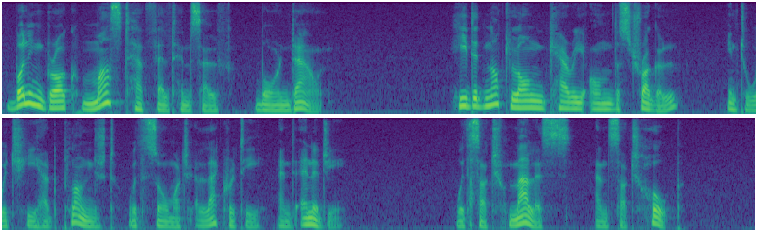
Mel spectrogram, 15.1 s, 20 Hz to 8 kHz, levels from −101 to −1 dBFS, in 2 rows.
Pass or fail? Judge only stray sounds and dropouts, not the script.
pass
